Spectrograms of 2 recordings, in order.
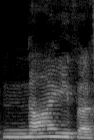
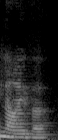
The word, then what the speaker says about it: neither: Me neither. Okay? And just so you know, in American English, they pronounce it neither and either. Whereas in British English, we pronounce it either or neither.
